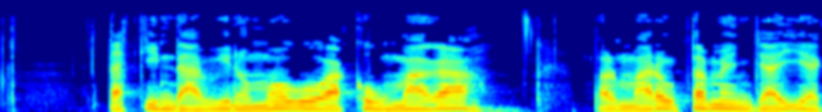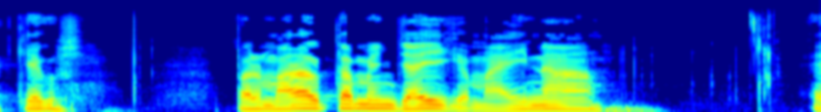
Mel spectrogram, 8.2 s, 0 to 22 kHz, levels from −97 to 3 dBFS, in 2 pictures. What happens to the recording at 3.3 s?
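Nothing goes wrong at 3.3 s; the speech carries on intact through that moment, with no dropout, click or distortion to be heard.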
